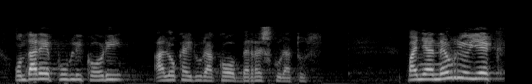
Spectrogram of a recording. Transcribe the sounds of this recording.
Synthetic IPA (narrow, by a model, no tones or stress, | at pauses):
o̞nd̪aɾe̞puβ̞liko̞ːɾi | alo̞kajɾuɾako̞βe̞re̞skuɾat̪us | bajɲane̞wrio̞je̞k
